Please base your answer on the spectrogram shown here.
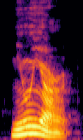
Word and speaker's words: New York: And it's New York. Stress on the last syllable. New York.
